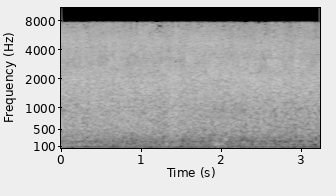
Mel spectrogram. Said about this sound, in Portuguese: E se você puder colocar a sua Bíblia no colo e pegar as suas duas mãos e aplaudir o Rei dos Reis nessa noite.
